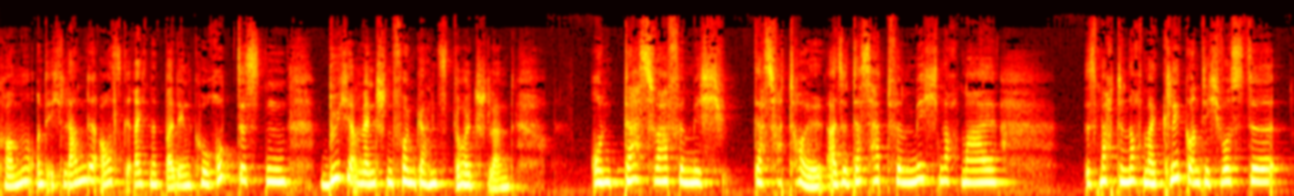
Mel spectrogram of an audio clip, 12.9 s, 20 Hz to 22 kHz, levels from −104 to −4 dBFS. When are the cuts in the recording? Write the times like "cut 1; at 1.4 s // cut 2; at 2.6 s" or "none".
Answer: cut 1; at 5.7 s

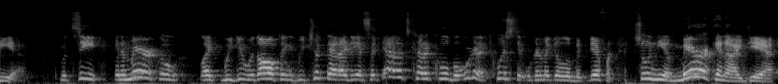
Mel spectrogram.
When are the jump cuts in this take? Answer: none

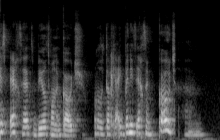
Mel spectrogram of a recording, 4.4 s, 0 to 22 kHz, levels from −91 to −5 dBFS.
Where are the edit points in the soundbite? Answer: cut 1; at 1.9 s // cut 2; at 3.5 s

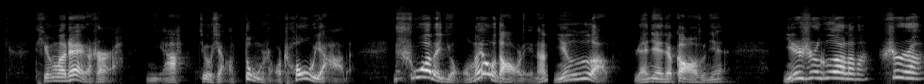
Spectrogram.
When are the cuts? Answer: cut 1; at 4.0 s // cut 2; at 5.5 s

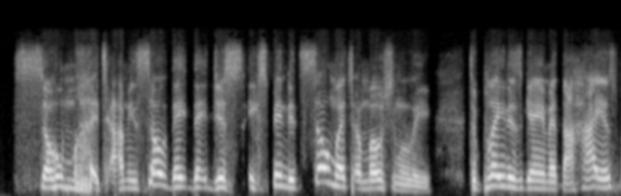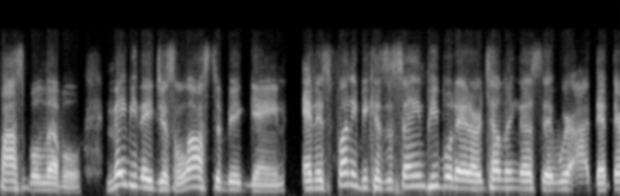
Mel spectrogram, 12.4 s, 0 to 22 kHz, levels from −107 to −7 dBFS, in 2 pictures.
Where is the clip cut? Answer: cut 1; at 9.0 s

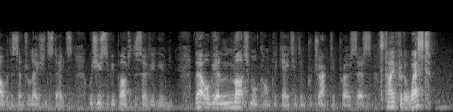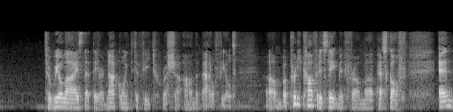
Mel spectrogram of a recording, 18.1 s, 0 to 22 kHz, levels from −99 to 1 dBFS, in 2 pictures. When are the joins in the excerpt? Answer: cut 1; at 7.6 s

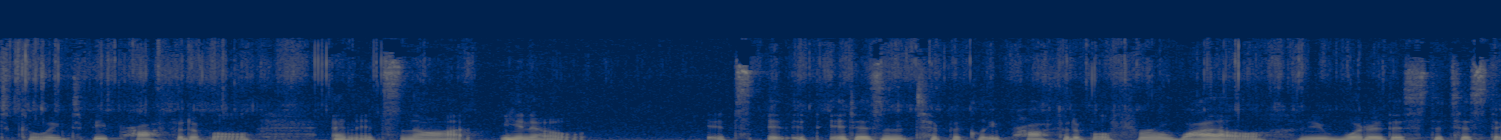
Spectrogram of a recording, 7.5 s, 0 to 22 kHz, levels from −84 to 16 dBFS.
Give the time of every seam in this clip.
cut 1; at 2.4 s

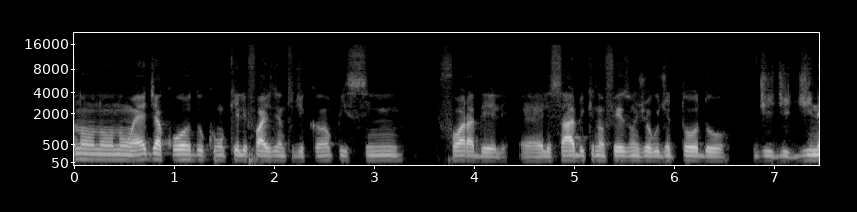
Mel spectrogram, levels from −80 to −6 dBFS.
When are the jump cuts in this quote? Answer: cut 1; at 4.3 s

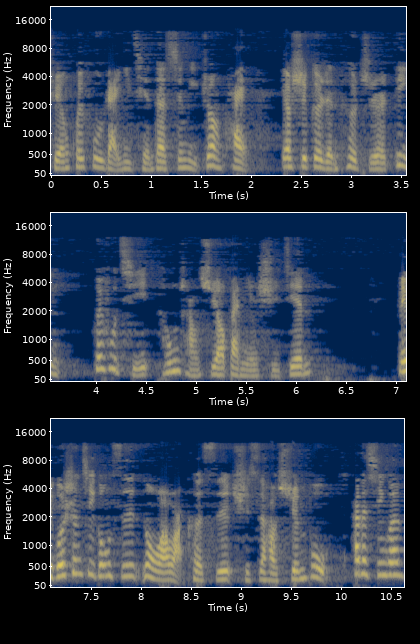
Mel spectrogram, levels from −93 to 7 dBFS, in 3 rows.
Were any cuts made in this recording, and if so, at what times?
none

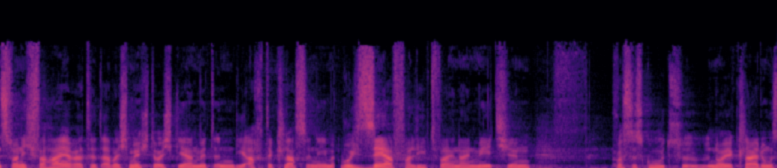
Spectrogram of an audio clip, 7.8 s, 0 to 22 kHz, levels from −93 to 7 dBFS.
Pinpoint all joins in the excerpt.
cut 1; at 3.3 s // cut 2; at 6.1 s

